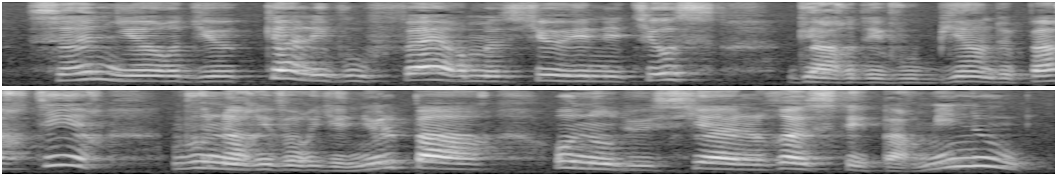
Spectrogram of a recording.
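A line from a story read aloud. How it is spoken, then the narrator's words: Exclaimed. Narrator (French): Jung s'écriait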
